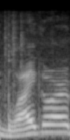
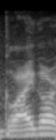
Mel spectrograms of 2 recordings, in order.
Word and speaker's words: Gligar: crowbit um hey Razzy it's funny how you say glygar because uh uh I say it as Gligar it's really funny how you say it no I I I'm saying it wrong and it's triggering people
